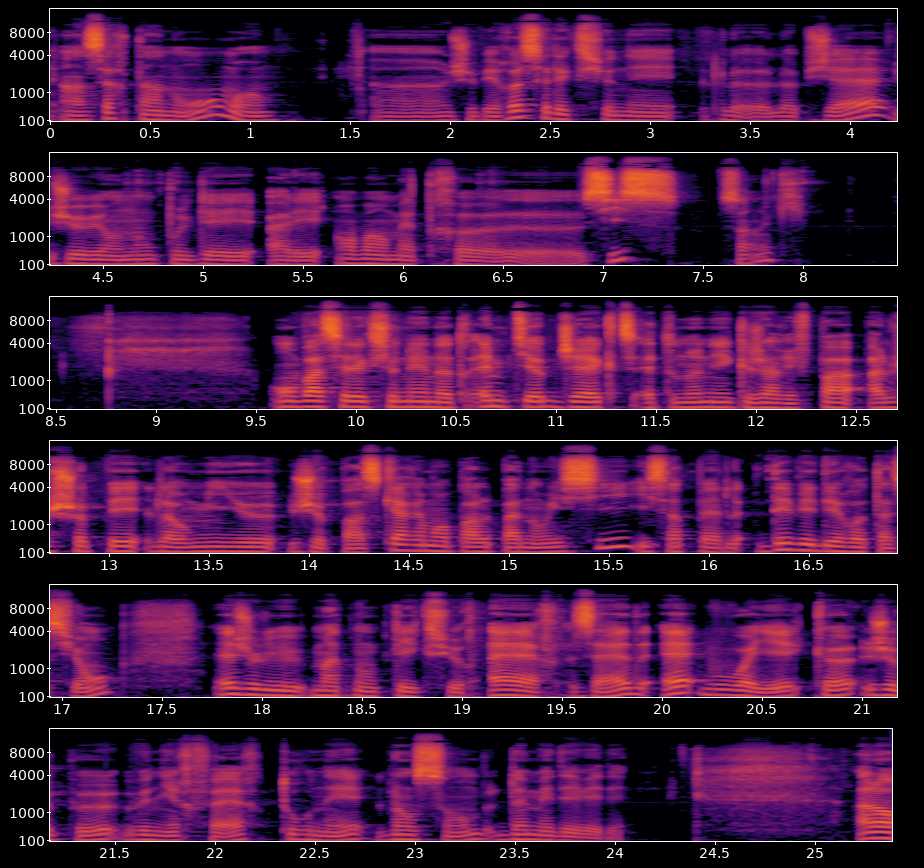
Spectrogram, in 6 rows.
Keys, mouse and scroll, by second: 1.8 right click, 3.7 click, 4.1 click, 4.3 click, 7.4 click, 12.8-13.4 scroll down 9, 13.4-14.0 scroll up 6, 14.0 scroll down 1, 14.2-14.9 scroll down 2, 14.7-15.3 scroll up 2, 15.8 click, 18.5 r, 24.5 click, 25.0 KP_0.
